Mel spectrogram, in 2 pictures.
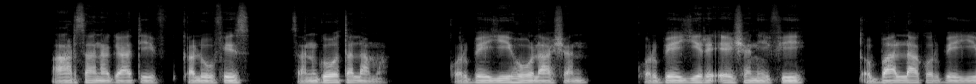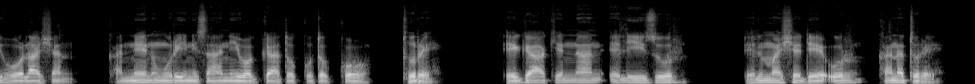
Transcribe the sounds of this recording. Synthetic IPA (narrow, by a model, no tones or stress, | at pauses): ʔaːɾsaːnɐɡaːt̪iːfkʼɐluːfɪsː | ɐŋɡo̞ːt̪ɐlɐmɐ | kʰʼɔɾbe̞ːjːiːho̞ːlaːʃɐn | kʰɔɾbe̞ːjːiːɾɛʔe̞ːʃɐniːfɪ | t̪ʼɔ̰bːaːlːaːkɔɾbe̞ːjːiːho̞ːlaːʃɐn | kʰɐnːe̞ːnʊmʊɾiːnɪsaːniːwɐɡːaːt̪ɔkːɔt̪ɔkːoː | t̪ʊɾɛ | ʔɛɡaːkɛnːaːnɛliːzuːɾ | ʔɪlmɐʃɛd̪eːʔʊɾkʰɐnɐt̪ʊɾɛ̰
